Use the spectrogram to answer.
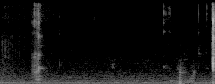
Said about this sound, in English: So I'm gonna take a sip of my coffee and then we're gonna go ahead and dive into this thing.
